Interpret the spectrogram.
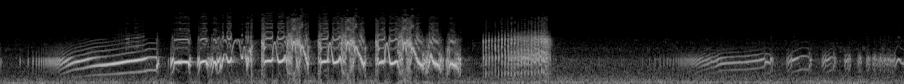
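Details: Lure call of a green pigeon for hunting: a rising whistle, a string of loud warbled notes ending in a hissy burst, then a quieter rising whistle and soft warbles.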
